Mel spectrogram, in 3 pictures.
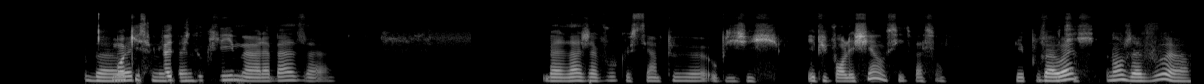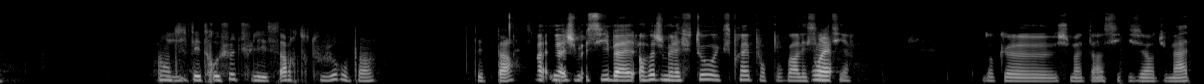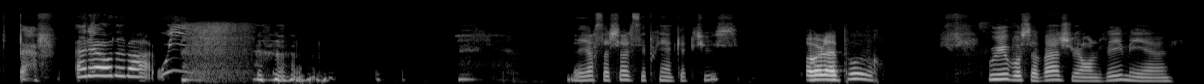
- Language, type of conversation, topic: French, unstructured, Quel changement technologique t’a le plus surpris dans ta vie ?
- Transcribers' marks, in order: static; distorted speech; tapping; put-on voice: "Allez on va, oui !"; laugh; mechanical hum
